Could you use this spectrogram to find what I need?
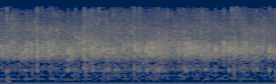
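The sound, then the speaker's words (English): A faint round of audience applause, heard as a soft continuous patter of clapping with no distinct single claps, steady from start to finish. “Give everybody a round of applause anyway.”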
